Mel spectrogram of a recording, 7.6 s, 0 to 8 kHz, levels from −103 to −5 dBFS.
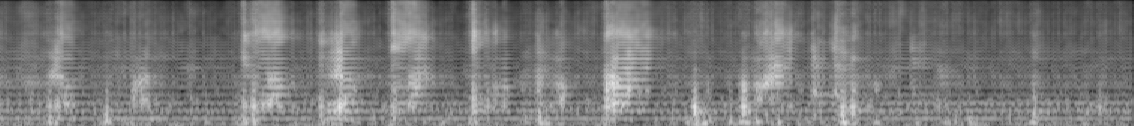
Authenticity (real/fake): fake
